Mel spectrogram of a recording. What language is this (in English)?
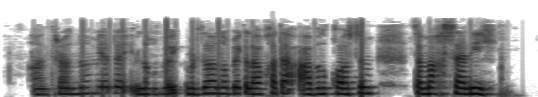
Uzbek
